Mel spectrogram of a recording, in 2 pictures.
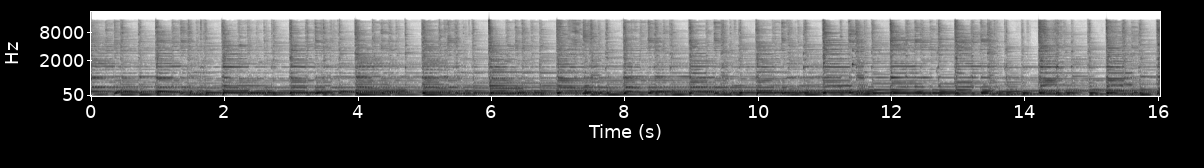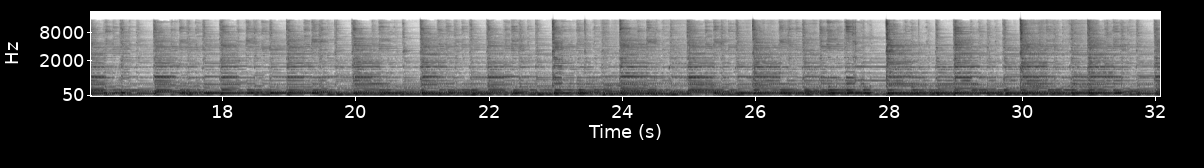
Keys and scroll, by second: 4.0 super+Right, 4.6 super+s, 4.7 super+Tab, 5.3 super+Tab, 5.4 super+Tab, 6.4 super+Tab, 6.7 super+Tab, 8.5 shift+super+Left, 8.7 super+c, 9.1 super+v, 9.9 super+Left, 12.8 super+Right, 13.2 super+v, 13.4 super+Left, 17.5 super+Right, 18.1 super+v, 18.8 super+Right, 25.1 super+s, 25.3 super+Tab, 25.7 super+Tab, 25.9 super+Tab, 26.0 super+Tab, 27.1 super+Tab, 31.5 super+s.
